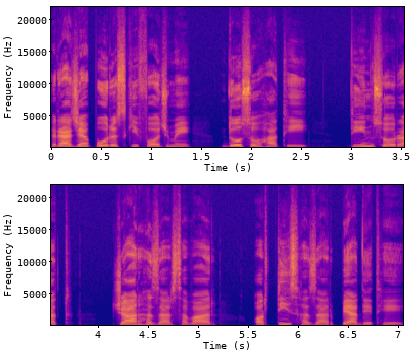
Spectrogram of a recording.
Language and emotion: Urdu, neutral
